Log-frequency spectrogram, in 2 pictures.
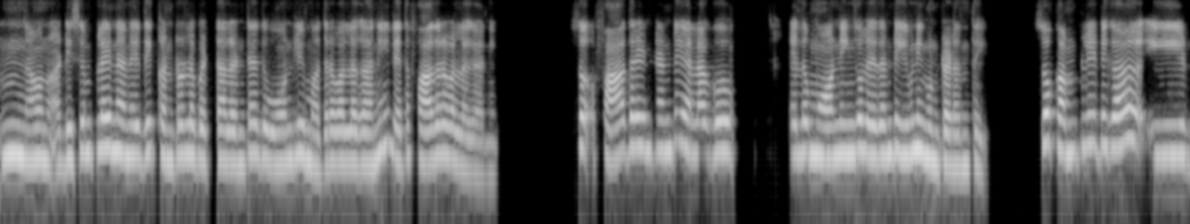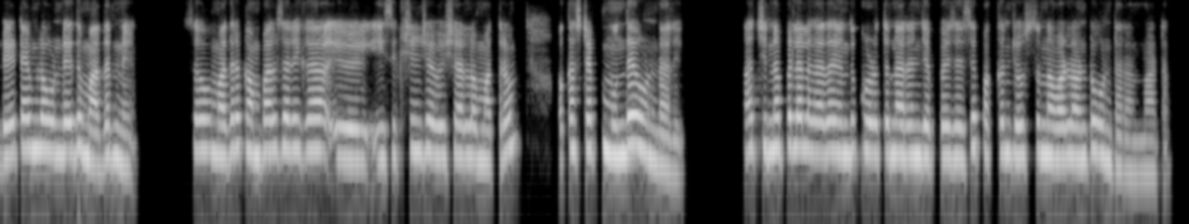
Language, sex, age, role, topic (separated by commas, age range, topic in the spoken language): Telugu, female, 25-29, guest, పిల్లలను శిక్షించే విషయంలో మీరు ఏ విధానాన్ని అనుసరిస్తారు?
